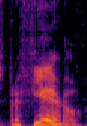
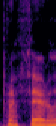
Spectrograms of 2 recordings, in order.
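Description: First: Prefiero with a stressed ie glide, "preh-FYEH-ro"; stem change pronounced. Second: Prefero with a plain e, "preh-FEH-ro"; wrong stem pronunciation. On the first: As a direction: say prefiero with a clear ie in the stressed syllable. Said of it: "stem change is always pronounced". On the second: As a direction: say prefero without any i-glide in the stem. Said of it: "It's not prefero". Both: Shown as a demonstration.

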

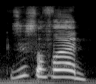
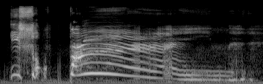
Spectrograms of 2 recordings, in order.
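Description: First: Said in the usual way. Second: FUN stretched very long, sliding down; drawn-out FUN. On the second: Real, not acted. Player enjoys the game, FUN hugely drawn out. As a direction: hold FUN in one long falling cry.

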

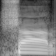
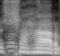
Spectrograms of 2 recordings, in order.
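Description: First: সার said short and quick, no stretch; সার in one short syllable; short clipped vowel. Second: সাহার said long, vowel stretched with an h between; সাহার with a long, breathy middle; drawn-out vowel. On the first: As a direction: keep সার brief to mean hair. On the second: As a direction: stretch out সাহার slowly for month. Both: Shown as a demonstration. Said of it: "যখন একটু দীর্ঘ উচ্চারণ করবেন".

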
